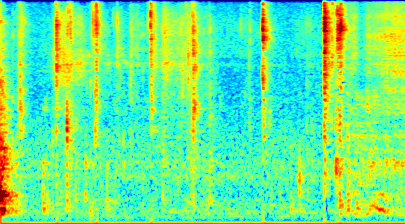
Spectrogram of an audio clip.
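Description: Close-miked eating of a Texas toast chopped cheese sandwich: chewing with scattered wet mouth clicks and smacks, a few sharper ones after about three seconds.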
